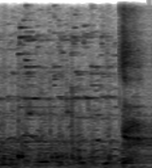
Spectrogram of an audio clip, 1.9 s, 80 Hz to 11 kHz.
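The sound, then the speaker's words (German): Hooves of prize-winning horse-drawn carriages clip-clop steadily along the afternoon festival parade of the 85th horse market in Geildorf, Germany, mixed into a busy outdoor wash of crowd noise and indistinct voices, with a sharper burst of sound near the end. “Höhepunkt des 85. Geildorfer Pferdemarktes war am Nachmittag der große Festumzug, bei dem auch die prämierten Pferdekutschen vom Morgen dabei waren.”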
